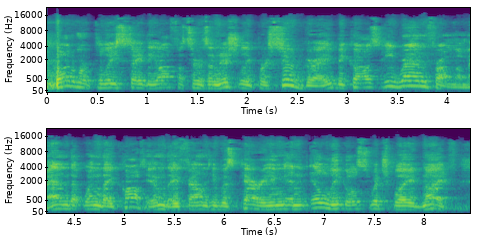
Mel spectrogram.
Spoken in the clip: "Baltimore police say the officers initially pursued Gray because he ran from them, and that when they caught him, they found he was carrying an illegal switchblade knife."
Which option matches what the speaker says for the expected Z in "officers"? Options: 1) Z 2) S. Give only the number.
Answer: 1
